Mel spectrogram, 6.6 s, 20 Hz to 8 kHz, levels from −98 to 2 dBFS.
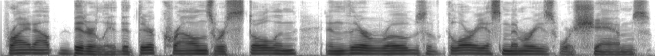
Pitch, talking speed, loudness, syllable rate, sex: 100 Hz, 155 wpm, -20 LUFS, 4.3 syllables/s, male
